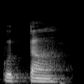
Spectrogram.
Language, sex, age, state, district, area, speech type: Punjabi, female, 45-60, Punjab, Tarn Taran, urban, read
